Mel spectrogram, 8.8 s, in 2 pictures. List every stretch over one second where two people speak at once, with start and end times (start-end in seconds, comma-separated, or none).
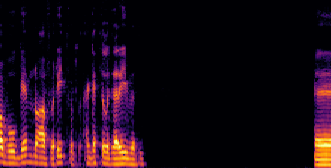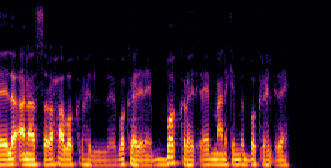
none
